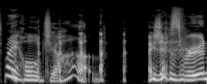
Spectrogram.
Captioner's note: laughing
